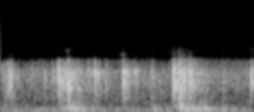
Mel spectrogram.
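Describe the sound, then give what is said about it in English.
A door is pushed shut and locked, heard as a string of wooden thumps and rattling clunks spread over a couple of seconds, with no one speaking. “I'd better lock the door in any event.”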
